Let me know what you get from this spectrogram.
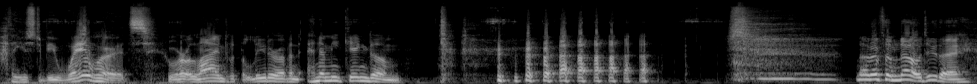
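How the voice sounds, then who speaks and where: A man playing a proud, bitter captive ruler and former mercenary in a fantasy audio drama, speaking formally and sometimes haltingly. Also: medium pitch. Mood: taunting, incredulous. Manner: halting, stammering when flustered, formal fantasy diction.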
